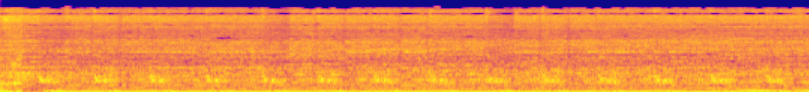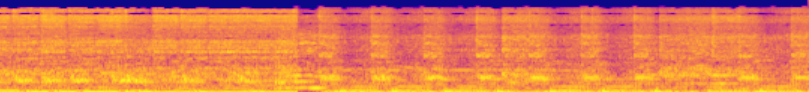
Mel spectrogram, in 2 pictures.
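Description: Loud electronic dance music from a DJ set, heard from within the crowd, with a steady beat. The bass cuts out briefly about seven and a half seconds in, then the track carries on.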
